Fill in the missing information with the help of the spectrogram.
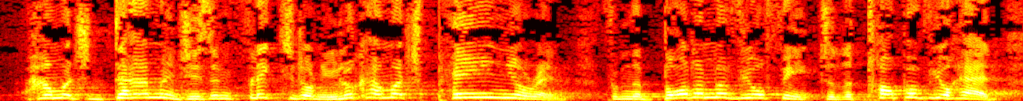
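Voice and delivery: high, urgent plea pressing on each phrase; impassioned pleading. Acted. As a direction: plead as God with a hurting people. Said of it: "God is pleading with his people here".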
